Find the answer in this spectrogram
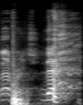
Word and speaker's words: Beverage: It's not spelled like in the normal. It's like Beve and then like ridge, like a hill ridge or something. Right. But it's still. You but pronounce still, it the same.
